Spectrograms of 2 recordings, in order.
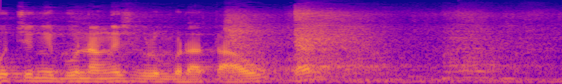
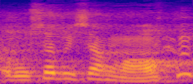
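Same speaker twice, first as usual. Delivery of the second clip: usual speaking voice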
